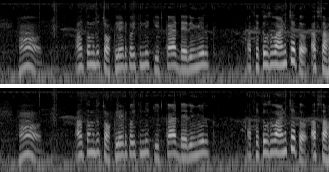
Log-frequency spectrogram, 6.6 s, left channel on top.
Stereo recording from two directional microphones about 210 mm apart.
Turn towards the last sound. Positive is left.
turn(degrees=35)  # may be behind; listen again after turning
